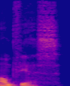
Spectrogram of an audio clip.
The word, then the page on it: obvious: British English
